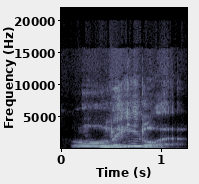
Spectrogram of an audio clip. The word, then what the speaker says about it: Leah: My great-granddaughter is Leah, pronounced Leela.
